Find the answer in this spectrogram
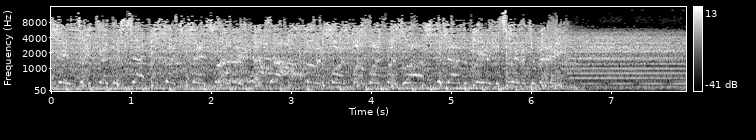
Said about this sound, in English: That was me. That was you. He's screaming.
